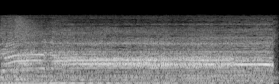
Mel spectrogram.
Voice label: shut uuuuuuup; taunts phx; prop hunt x originals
